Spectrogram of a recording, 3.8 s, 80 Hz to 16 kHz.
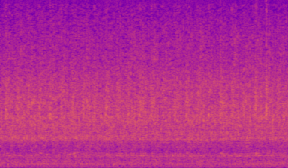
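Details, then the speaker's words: Volvo 244 idling after a Sun tester cylinder balance test: steady, even idle with no knocks or misses; cylinder numbers are very even, so the engine is in balance. The owner's head-gasket worry is doubted. "these numbers are very even these numbers are pretty even this engine is really inbalance"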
